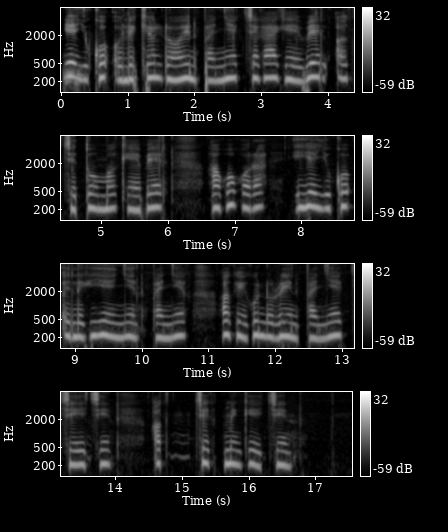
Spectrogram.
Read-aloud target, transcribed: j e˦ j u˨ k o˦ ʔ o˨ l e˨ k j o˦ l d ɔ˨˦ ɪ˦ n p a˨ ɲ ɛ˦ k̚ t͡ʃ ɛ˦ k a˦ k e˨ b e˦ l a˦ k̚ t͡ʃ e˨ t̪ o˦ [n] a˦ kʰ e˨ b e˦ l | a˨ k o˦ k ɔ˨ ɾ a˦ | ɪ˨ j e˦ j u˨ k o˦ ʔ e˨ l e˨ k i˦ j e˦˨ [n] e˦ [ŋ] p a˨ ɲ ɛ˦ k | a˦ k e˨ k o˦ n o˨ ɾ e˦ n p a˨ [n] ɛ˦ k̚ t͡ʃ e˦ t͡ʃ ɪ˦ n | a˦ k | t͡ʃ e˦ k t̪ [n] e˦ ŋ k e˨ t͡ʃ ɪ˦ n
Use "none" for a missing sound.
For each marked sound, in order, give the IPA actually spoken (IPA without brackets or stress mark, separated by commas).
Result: m, ɲ, n, ɲ, m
